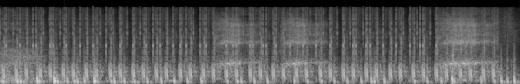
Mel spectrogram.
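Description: Rapid weapon hits thud and crack in quick succession.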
